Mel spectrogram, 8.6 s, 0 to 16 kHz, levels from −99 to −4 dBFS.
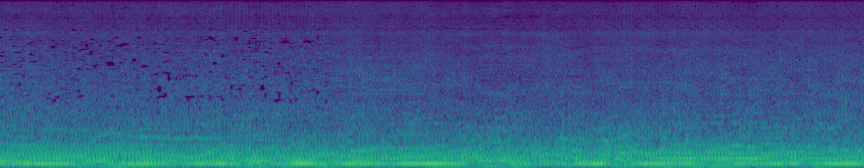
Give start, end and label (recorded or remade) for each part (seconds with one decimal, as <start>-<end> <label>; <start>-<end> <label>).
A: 0.0-3.3 recorded; 3.3-8.6 remade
